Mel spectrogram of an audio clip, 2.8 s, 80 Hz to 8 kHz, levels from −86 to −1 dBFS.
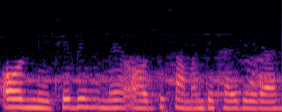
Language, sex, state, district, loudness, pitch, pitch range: Hindi, female, Bihar, East Champaran, -28 LUFS, 195 Hz, 190-215 Hz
